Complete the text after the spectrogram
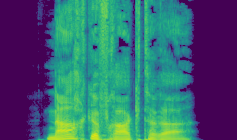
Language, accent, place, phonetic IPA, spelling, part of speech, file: German, Germany, Berlin, [ˈnaːxɡəˌfʁaːktəʁɐ], nachgefragterer, adjective, De-nachgefragterer.ogg
- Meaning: inflection of nachgefragt: 1. strong/mixed nominative masculine singular comparative degree 2. strong genitive/dative feminine singular comparative degree 3. strong genitive plural comparative degree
